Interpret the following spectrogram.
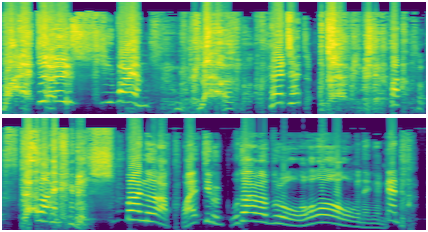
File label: scout negative vocalization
